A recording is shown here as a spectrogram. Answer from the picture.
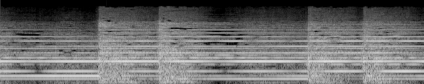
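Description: Large polished cast-metal bell being rung, struck about five times in pairs, each pair of strikes about a half-second apart, its several steady ringing tones sustained between strikes.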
